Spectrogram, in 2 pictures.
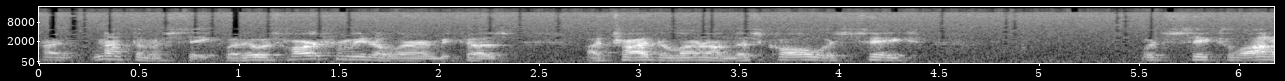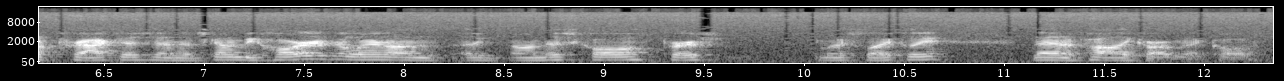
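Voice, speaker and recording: A man's voice: on the high side, brisk, a bit bright, slight background noise, low-quality recording. A man giving a casual, rambling product review, often correcting himself as he explains. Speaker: hunting gear reviewer.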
